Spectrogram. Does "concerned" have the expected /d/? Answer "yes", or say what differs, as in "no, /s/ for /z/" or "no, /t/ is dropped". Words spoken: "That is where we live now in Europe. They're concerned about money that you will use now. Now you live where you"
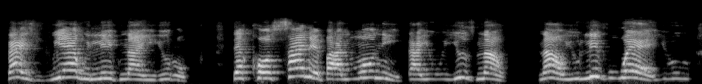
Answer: no, /d/ is dropped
